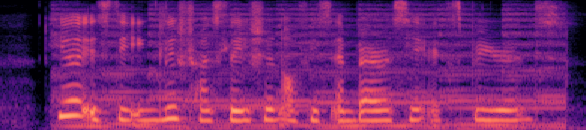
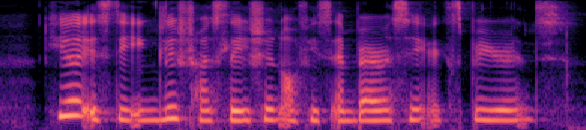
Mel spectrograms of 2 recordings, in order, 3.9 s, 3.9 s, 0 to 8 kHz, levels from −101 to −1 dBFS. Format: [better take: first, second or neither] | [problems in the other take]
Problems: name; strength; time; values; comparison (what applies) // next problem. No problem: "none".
second | background sound (Guitar); 13 dB below the speech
